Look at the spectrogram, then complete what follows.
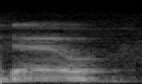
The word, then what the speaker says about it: Taoist: Say Taoist. what? Taoist, like the philosophy. Tao. Most people just say Tao.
